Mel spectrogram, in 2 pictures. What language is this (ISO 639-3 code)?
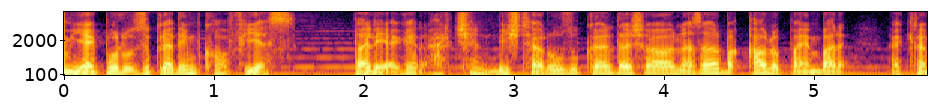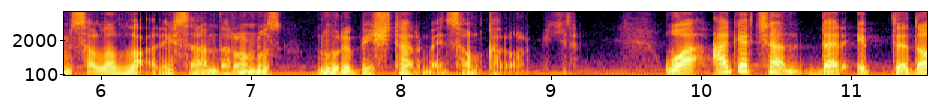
fas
